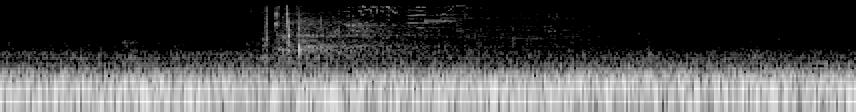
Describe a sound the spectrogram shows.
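A storage panel opens with a bright shimmering swish.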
